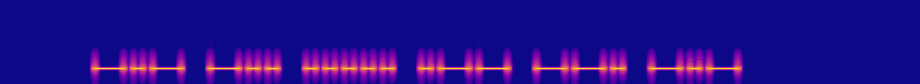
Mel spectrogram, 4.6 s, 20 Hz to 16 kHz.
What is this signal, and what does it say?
Morse code, heard as a keyed tone, about 25 wpm, 700 Hz. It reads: KD5WGK
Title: USA Call Signs 25wpm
